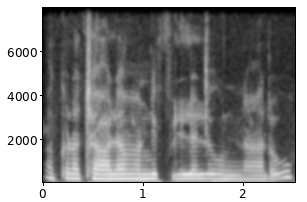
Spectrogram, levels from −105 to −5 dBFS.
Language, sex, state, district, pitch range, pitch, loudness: Telugu, female, Andhra Pradesh, Annamaya, 210-220 Hz, 215 Hz, -16 LUFS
